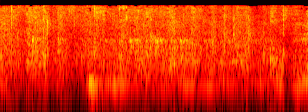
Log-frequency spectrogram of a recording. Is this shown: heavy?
no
